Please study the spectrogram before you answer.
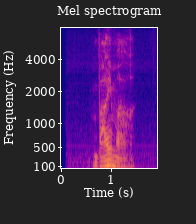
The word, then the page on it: Weimar: German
